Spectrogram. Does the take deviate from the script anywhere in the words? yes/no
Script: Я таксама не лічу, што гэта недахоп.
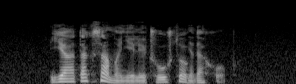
yes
